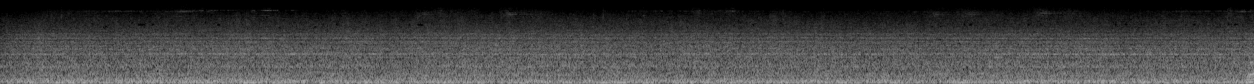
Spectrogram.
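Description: Freight trains of around a hundred cars rolling over Sherman Hill in a train simulator game, a steady, loud rumble of wheels and cars that holds evenly throughout with no talking.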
